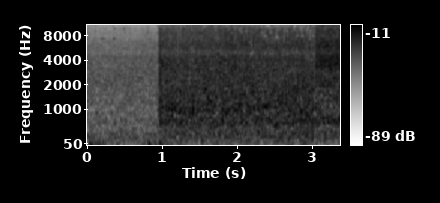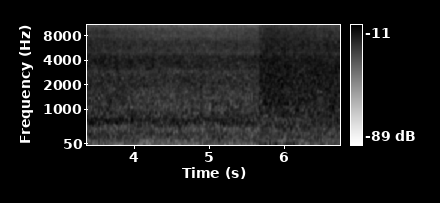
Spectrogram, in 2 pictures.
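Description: Pacific Ocean surf washing onto a sandy beach as a steady rush of noise, with wind on the microphone. The sound changes abruptly about a second in, again about three seconds in, and once more near the end.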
